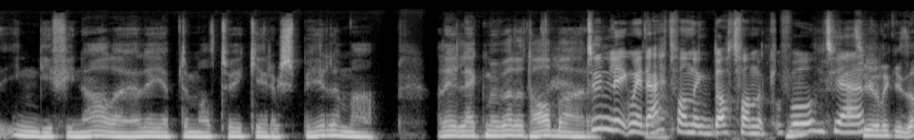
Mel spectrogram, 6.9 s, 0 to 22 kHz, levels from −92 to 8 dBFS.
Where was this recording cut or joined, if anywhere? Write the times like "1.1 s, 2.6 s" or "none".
2.1 s, 4.0 s, 5.0 s, 5.8 s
